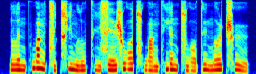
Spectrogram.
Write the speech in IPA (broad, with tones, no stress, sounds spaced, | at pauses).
l ə˨˩ n pʰ w ɑ˥˩ ŋ t͡s ɤ˩ t͡ɕʰ i˥˩ n l u˧˥ t̪ʰ i˨˩ s e˧˥ ɪ̯ ʂ w ɔ˥ t͡sʰ w ɑ˨˩ ŋ t̪ʰ j ɛ˥˩ n t͡s w ɔ˨˩ t̪ y˥˩ n̪ ɤ˥ ʈ͡ʂʰ ɻ̩˥˩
